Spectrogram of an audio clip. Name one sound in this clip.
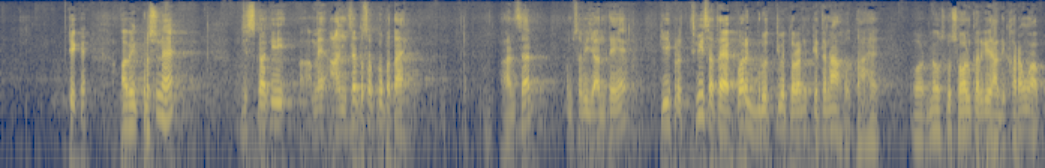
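A man speaks with animation close to a microphone, like a teacher explaining.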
